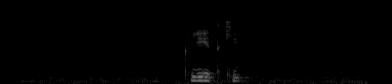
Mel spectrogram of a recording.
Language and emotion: Russian, neutral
